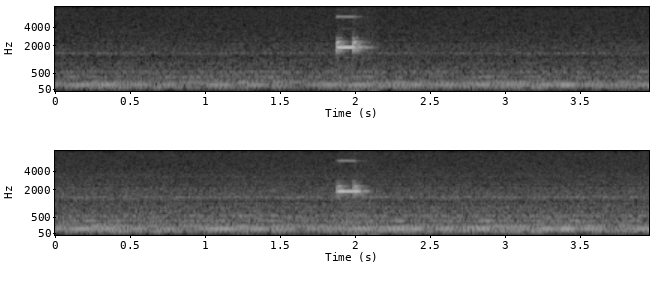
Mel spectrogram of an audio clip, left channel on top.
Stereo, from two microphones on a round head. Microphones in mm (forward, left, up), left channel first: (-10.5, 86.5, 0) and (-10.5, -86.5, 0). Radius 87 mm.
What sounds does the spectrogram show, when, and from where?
1.9 s a microwave: 50° left (ahead or behind), 1.7 m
